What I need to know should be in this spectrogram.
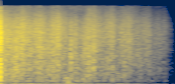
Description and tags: IR wax morewaxier
Some processed to stereo artificially. Wax cylinder sounds.
historical, impulse, response, vintage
